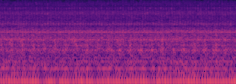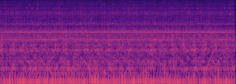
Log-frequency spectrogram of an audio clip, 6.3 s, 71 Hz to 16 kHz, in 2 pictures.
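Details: Lada Granta with 127 engine, hot: warm idle with a light uneven tapping over the steady hum; engine knock when hot, source not yet identified.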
